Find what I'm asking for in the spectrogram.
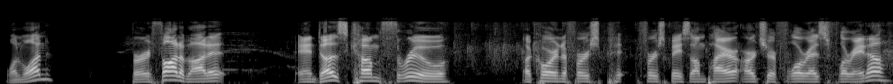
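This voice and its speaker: This radio announcer's mid-range voice is pushed and bright with a clean tone, and he speaks a little slowly while calling baseball live. His play-by-play flows smoothly through the stats, rising with each play.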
